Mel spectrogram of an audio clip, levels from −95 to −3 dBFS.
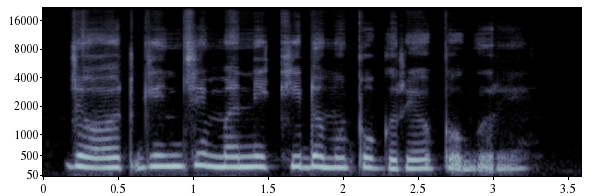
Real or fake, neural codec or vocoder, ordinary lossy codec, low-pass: fake; codec, 44.1 kHz, 7.8 kbps, DAC; none; none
